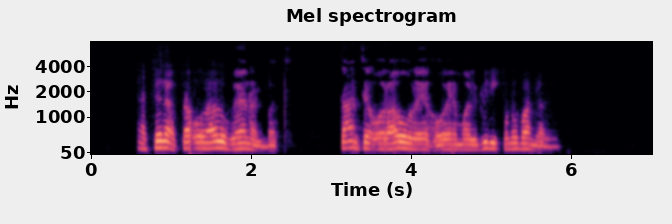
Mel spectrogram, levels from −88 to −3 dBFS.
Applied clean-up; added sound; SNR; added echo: neural mask model DeepFilterNet 3.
